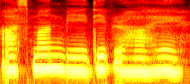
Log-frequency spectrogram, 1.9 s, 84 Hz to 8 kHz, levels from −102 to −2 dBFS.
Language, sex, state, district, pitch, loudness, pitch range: Hindi, female, Arunachal Pradesh, Papum Pare, 180 Hz, -16 LUFS, 175-195 Hz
